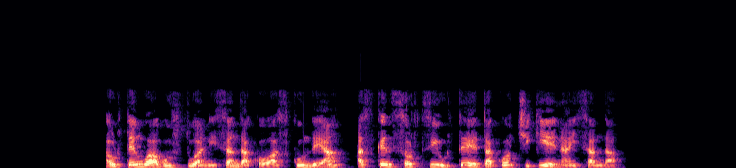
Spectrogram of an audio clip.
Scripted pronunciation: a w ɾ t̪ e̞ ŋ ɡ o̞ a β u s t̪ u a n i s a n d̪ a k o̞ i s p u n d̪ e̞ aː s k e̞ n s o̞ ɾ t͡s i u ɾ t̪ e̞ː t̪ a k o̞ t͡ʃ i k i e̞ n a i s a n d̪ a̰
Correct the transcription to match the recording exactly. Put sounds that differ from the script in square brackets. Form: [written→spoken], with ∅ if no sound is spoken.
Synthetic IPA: a w ɾ t̪ e̞ ŋ ɡ o̞ a β u s t̪ u a n i s a n d̪ a k o̞ [i→a] s [p→k] u n d̪ e̞ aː s k e̞ n s o̞ ɾ t͡s i u ɾ t̪ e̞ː t̪ a k o̞ t͡ʃ i k i e̞ n a i s a n d̪ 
